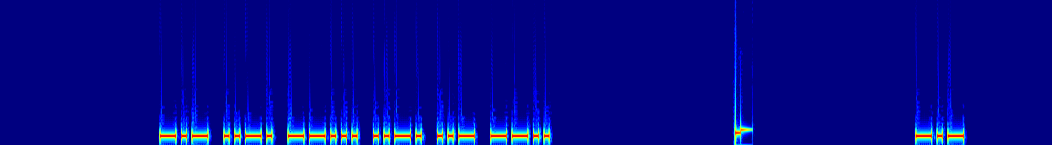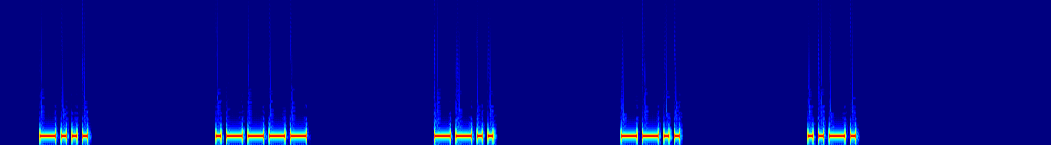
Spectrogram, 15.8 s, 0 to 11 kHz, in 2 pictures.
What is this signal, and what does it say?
Morse code, heard as a keyed tone, about 30 wpm, spaced as for 13 wpm, 700 Hz. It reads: KF7FUZ KB1ZZF
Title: USA Call Signs - 6 Characters - 8x Character Spacing - 30wpm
